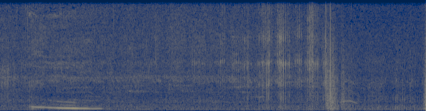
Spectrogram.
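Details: A kitten on its first walk about gives one loud, falling mew lasting about a second. Quiet follows, then scattered clicks and rustling, and a faint short rising call near the end.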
